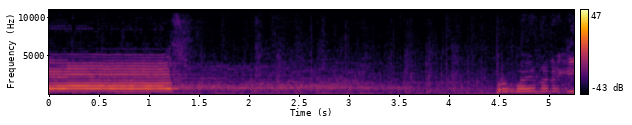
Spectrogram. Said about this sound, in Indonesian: kita beri tepuk tangan yang paling meriah untuk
